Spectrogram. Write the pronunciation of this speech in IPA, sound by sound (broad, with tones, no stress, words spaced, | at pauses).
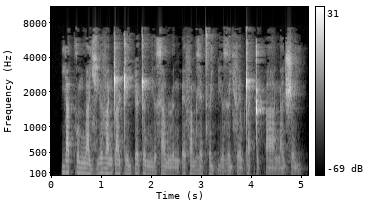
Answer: ja˦˥t̚ko˧n wa˨˩jɣi˧ə̯va˧ŋ ʈa˧jʈe˨˩˦jɓɛ˨˩˦ʈə˨˩w ni˨˩˨ə̯xa˨˩w ɹə˨˩˨ŋ ʔɛ˨˩˦fa˧mɣɛ˨˩t̪ʰə˧˥j ɓi˨˩˨ə̯ɣə˨˩jfɛ˨˩˦wʈa˨˩k̚ ʈo˨˩k̚ʔaː˨˩ŋa˨˩˦j ʂə˨˩j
